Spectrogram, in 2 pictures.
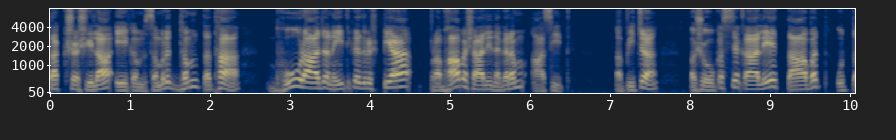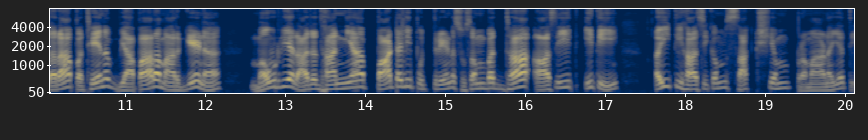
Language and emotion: Sanskrit, neutral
